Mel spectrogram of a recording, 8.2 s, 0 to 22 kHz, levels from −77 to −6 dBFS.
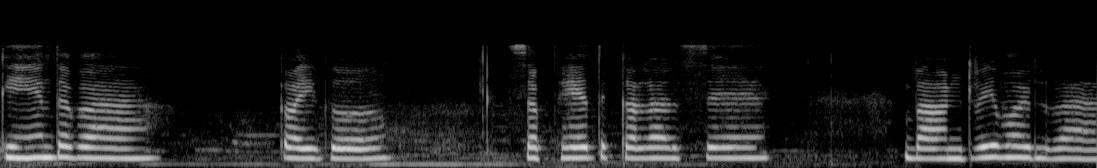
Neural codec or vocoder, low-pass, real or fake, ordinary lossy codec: codec, 16 kHz, 4 kbps, X-Codec, HuBERT features, trained on general audio; 7.2 kHz; fake; none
